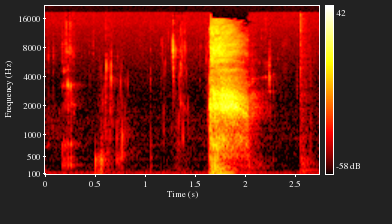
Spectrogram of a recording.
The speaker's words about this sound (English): Quick sip of water. Water break. Quick water break, bros. Water break, boss. Don't mind me, boss.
